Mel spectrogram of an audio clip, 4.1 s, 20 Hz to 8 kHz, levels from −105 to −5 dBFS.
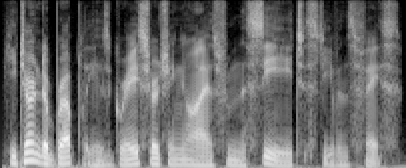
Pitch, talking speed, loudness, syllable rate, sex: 90 Hz, 190 wpm, -21 LUFS, 4.6 syllables/s, male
